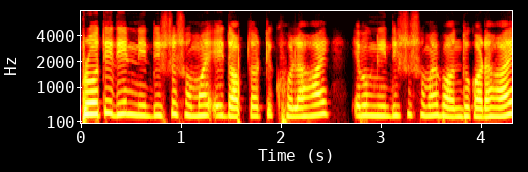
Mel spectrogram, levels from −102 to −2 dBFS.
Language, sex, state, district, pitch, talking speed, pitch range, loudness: Bengali, female, West Bengal, Malda, 265 Hz, 180 wpm, 245-280 Hz, -20 LUFS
